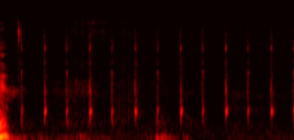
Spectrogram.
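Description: Car hazard-light flasher clicking steadily, about three faint ticks a second.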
